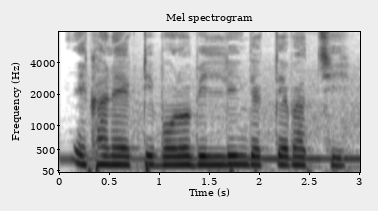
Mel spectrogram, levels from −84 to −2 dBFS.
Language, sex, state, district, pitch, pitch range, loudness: Bengali, male, Tripura, West Tripura, 175 Hz, 170-180 Hz, -14 LUFS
